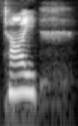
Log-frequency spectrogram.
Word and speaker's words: Ty: call it Ty beanies it is Thai because it's named after Tai Warner the person who's behind Thai Thai beanies so I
